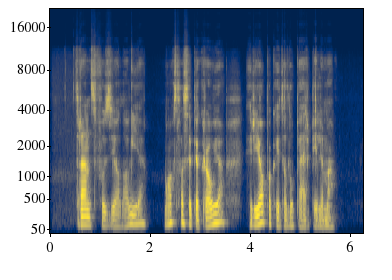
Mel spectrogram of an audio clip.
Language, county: Lithuanian, Kaunas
